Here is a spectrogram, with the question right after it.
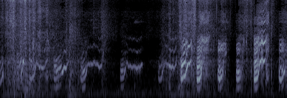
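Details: Excited pet guinea pig calling because it is getting food: squeaky whistled wheeks that swoop upward, given in quick uneven bursts, getting louder and more rapid toward the end, with faint background rustling.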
